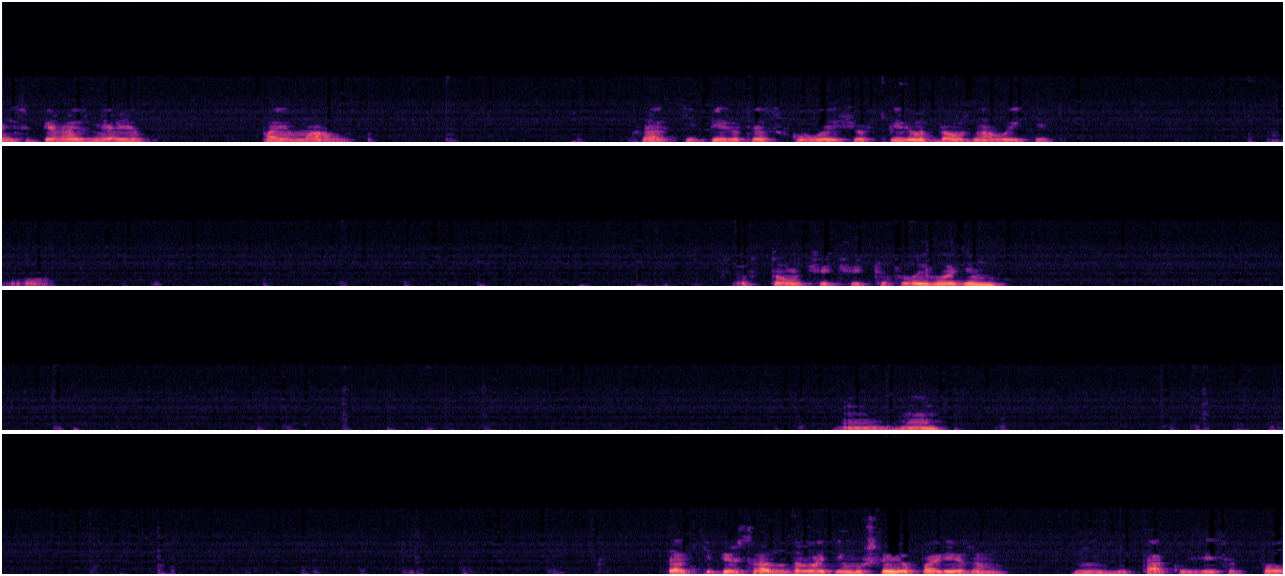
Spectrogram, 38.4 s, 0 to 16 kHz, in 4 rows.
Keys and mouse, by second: 2.9 middle click, 4.4 middle click, 5.6-6.8 drag, 6.8 middle click, 8.0-9.4 drag, 9.6-10.9 middle drag, 11.6 click, 12.8 click, 14.9 shift+click, 15.6 shift+click, 17.0-19.6 middle drag, 21.1 shift+click, 22.5 shift+click, 25.3 middle click, 26.8-28.1 shift+drag, 28.9 middle click, 30.0 KP_1, 31.3 shift+middle click, 32.4 middle click, 34.5 middle click, 37.3 click.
